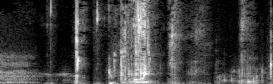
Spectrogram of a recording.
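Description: A person sipping and swallowing water close to the microphone: a few faint mouth clicks and a swallow, the loudest about a second in.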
